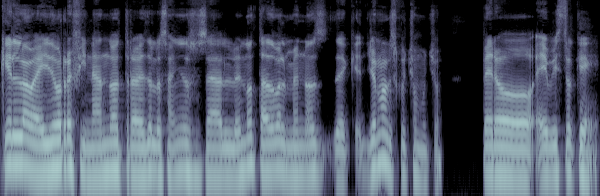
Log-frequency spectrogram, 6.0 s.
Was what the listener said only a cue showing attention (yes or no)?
yes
